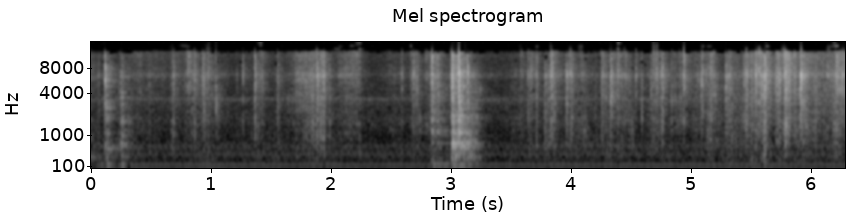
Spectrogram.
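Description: Packaging crinkling and rustling as a boxed kitchen knife is handled, with a single loud knock about three seconds in.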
